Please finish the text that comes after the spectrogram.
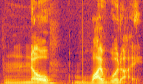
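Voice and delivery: low, slow, detached dismissal; cold. Acted. Sasuke brushing off the teacher's question, coldly. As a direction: keep it cool and shut the question down. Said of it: "he said coldly".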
